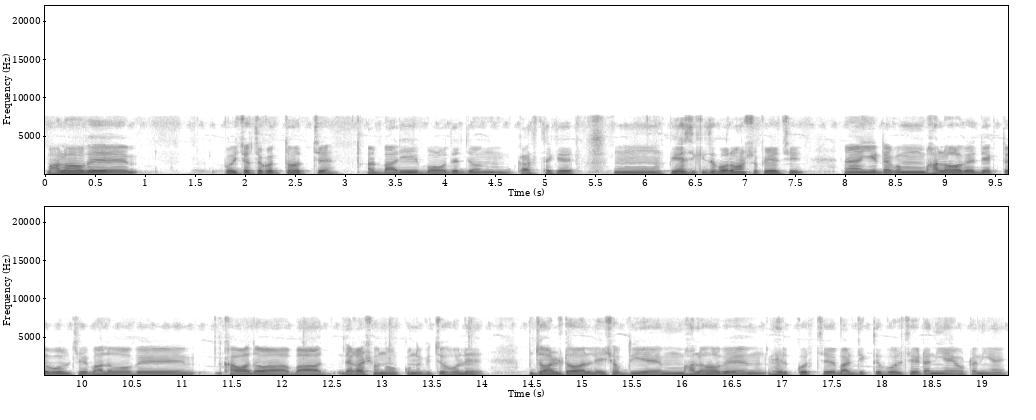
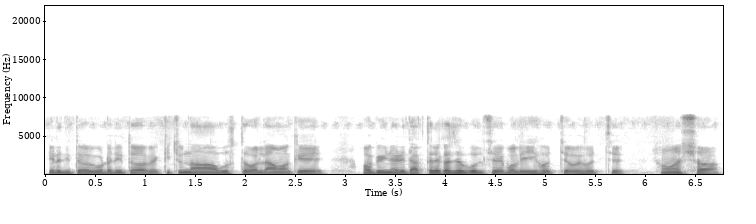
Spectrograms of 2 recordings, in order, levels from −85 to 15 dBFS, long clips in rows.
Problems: background sounds at intervals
